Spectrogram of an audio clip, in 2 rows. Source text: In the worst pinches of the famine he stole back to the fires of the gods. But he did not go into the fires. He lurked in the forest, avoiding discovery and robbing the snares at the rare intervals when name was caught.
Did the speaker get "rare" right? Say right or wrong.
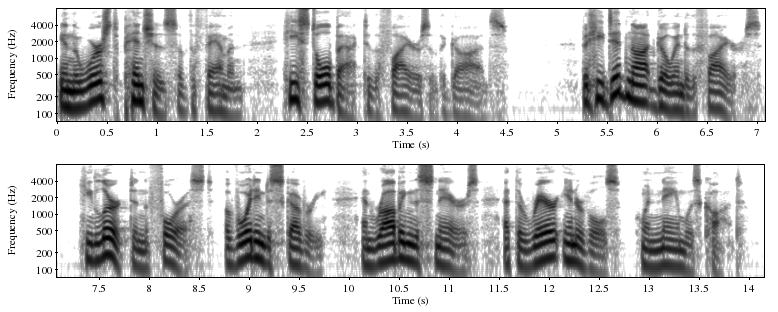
right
